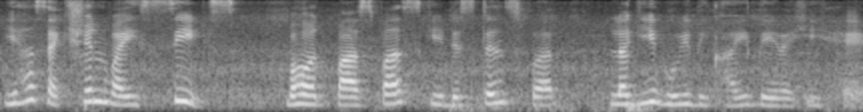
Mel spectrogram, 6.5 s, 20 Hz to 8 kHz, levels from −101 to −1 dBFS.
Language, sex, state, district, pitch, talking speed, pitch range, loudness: Hindi, female, Madhya Pradesh, Dhar, 235 Hz, 150 wpm, 215-255 Hz, -18 LUFS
